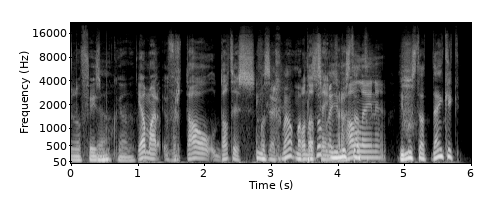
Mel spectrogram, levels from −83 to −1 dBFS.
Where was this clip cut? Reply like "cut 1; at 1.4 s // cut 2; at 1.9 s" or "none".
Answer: cut 1; at 1.3 s // cut 2; at 2.8 s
